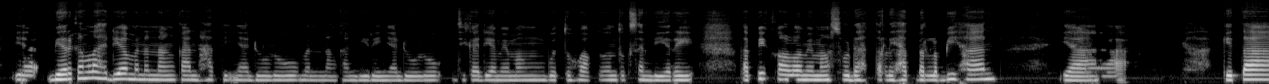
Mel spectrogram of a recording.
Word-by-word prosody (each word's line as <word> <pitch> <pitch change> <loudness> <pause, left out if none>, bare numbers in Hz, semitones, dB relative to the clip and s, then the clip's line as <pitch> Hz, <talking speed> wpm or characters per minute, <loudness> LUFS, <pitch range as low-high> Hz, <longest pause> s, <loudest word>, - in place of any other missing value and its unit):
ya 215 -1 0 0.2
biarkanlah 270 +5 +6
dia 250 +1 +6
menenangkan 215 -2 0
hatinya 205 -1 -6
dulu, 200 0 -2
menenangkan 195 0 -7
dirinya 195 0 -1
dulu, 195 +1 -3
jika 205 0 -6
dia 205 -1 -1
memang 200 0 -2
butuh 200 0 -5
waktu 205 0 -6
untuk 205 0 -4
sendiri, 200 0 +1 0.4
tapi 260 +7 -1
kalau 220 -2 +2
memang 210 0 +4
sudah 205 -2 +1
terlihat 205 0 -1
berlebihan, 230 +4 +1 0.6
ya 190 -1 +2 1.3
kita 220 +2 +7
205 Hz, 115 wpm, -21 LUFS, 195-215 Hz, 1.3 s, kita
